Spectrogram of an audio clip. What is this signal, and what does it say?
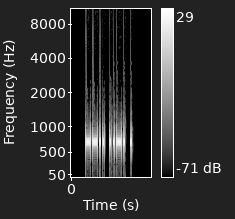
Morse code, heard as a keyed tone, about 34 wpm, 700 Hz. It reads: ZFE
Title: USA Call Sign Postfixes - 3 Letters 35wpm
